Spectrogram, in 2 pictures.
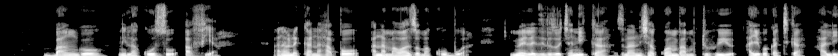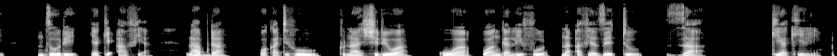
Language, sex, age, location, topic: Swahili, male, 25-35, Nairobi, health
